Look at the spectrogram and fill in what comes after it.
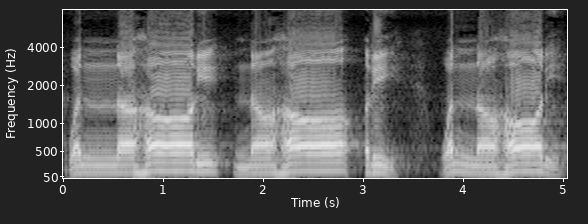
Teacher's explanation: Menebalkan bunyi alif mad di tempat yang di situ dia semestinya tipis. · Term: ditebalkan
